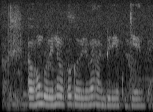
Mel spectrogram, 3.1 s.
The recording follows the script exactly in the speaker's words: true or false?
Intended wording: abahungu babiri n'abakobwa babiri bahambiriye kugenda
true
